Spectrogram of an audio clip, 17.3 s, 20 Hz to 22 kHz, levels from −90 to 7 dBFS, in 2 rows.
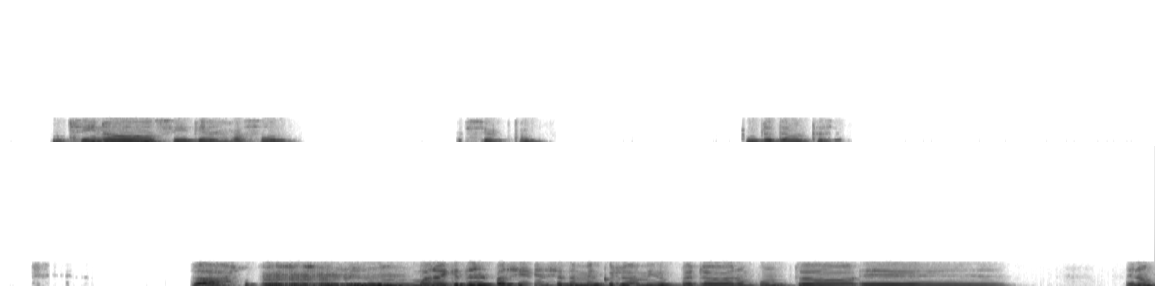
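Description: Throughout the speech, the sound carries the marks of a Bluetooth CVSD headset codec. The line is narrowband, roughly 150 Hz to 3.4 kHz, with nothing above 3.8 kHz. A simple telephone band-limit would sound clean inside that range, but here the one-bit delta coding, consistent with a 64 kbps stream, leaves a granular hiss under the speech. S sounds turn scratchy where the adaptive step cannot keep pace with them.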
